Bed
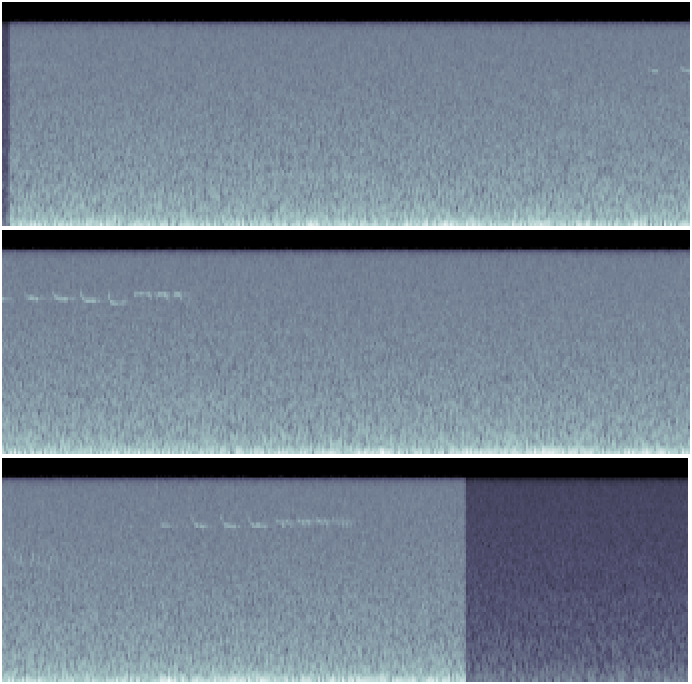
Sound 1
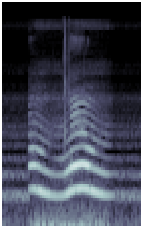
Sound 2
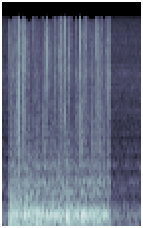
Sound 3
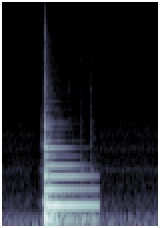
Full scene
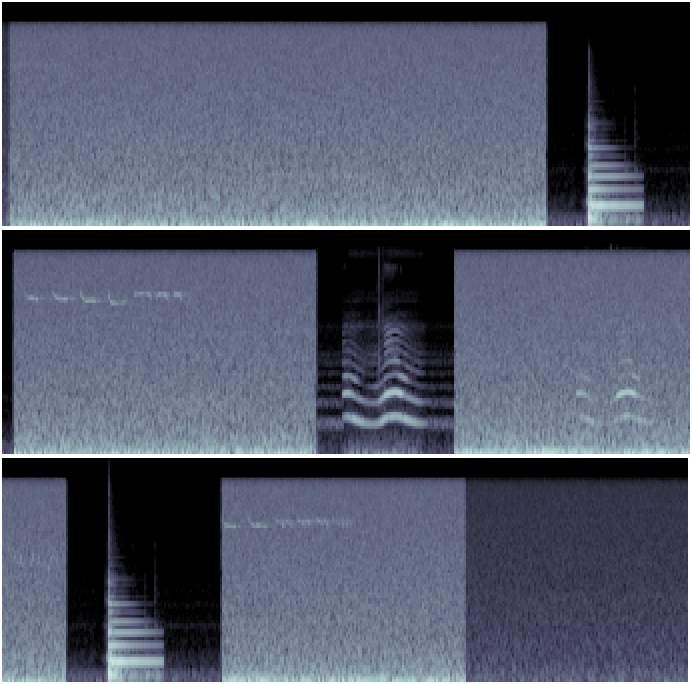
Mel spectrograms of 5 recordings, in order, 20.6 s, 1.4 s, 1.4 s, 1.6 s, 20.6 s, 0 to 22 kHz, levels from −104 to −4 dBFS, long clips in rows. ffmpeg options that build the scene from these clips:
-filter_complex "[3:a]asplit=2[a][b];[1:a]asplit=2[c][d];[0:a]volume=-8.5dB[e];[a]aresample=22050,aresample=44100[f];[d]highpass=f=1.1k:p=1[g];[e]asplit=4[h][i][j][k];[h]atrim=end=5.444[l];[f]atrim=end=1.56,asetpts=PTS-STARTPTS,volume=-6dB[m];[i]atrim=start=6.996:end=10.024[n];[c]atrim=end=1.39,asetpts=PTS-STARTPTS,volume=-13dB[o];[j]atrim=start=11.406:end=14.404[p];[b]atrim=end=1.56,asetpts=PTS-STARTPTS,volume=-4dB[q];[k]atrim=start=15.956[r];[g]atrim=end=1.39,asetpts=PTS-STARTPTS,volume=-9.5dB,afade=t=in:d=0.004:c=hsin,afade=t=out:st=1.386:d=0.004:c=hsin,adelay=12350[s];[l][m]acrossfade=d=0.004:c1=hsin:c2=hsin[t];[t][n]acrossfade=d=0.004:c1=hsin:c2=hsin[u];[u][o]acrossfade=d=0.004:c1=hsin:c2=hsin[v];[v][p]acrossfade=d=0.004:c1=hsin:c2=hsin[w];[w][q]acrossfade=d=0.004:c1=hsin:c2=hsin[x];[x][r]acrossfade=d=0.004:c1=hsin:c2=hsin[y];[y][s]amix=inputs=2:normalize=0"

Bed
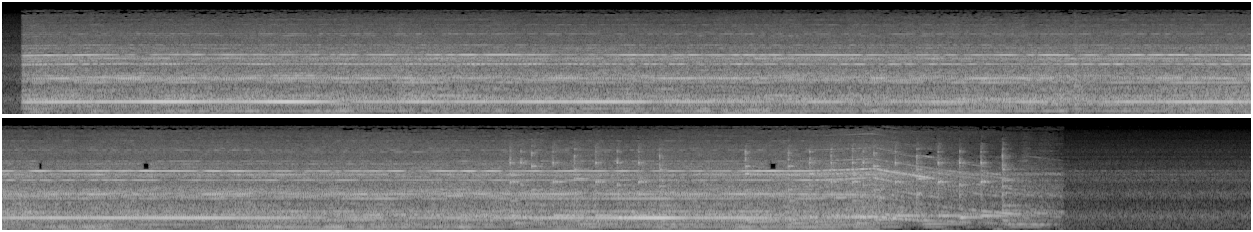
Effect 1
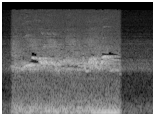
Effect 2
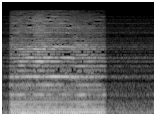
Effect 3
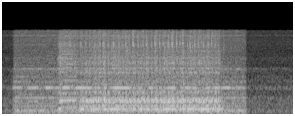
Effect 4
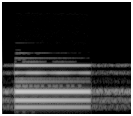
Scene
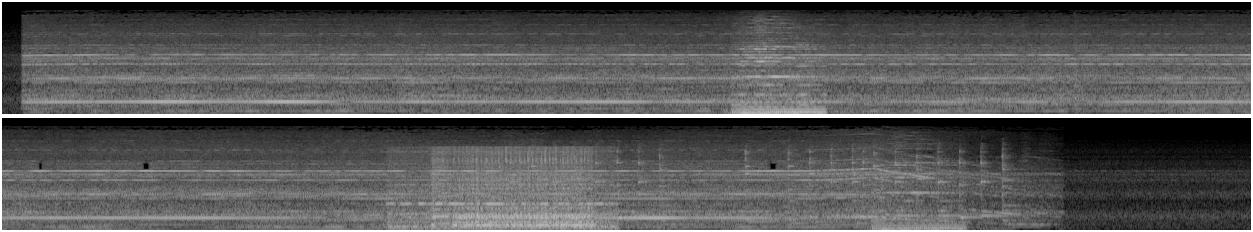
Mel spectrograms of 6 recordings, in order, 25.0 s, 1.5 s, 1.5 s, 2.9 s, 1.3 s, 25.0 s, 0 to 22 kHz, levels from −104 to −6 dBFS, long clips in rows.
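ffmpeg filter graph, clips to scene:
-filter_complex "[2:a]asplit=2[a][b];[0:a]volume=-11.5dB[c];[a]dynaudnorm=f=110:g=3:m=6dB,atrim=end=1.52,asetpts=PTS-STARTPTS,volume=-12.5dB,afade=t=in:d=0.004:c=hsin,afade=t=out:st=1.516:d=0.004:c=hsin,adelay=7210[d];[3:a]atrim=end=2.91,asetpts=PTS-STARTPTS,volume=-8dB,afade=t=in:d=0.004:c=hsin,afade=t=out:st=2.906:d=0.004:c=hsin,adelay=16220[e];[b]atrim=end=1.52,asetpts=PTS-STARTPTS,volume=-14.5dB,afade=t=in:d=0.004:c=hsin,afade=t=out:st=1.516:d=0.004:c=hsin,adelay=21100[f];[c][d][e][f]amix=inputs=4:normalize=0"

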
